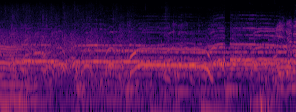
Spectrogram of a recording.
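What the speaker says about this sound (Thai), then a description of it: "ขอเสียงปรบมือ" Crowd at a Thai university event cheers and applauds for a returning college star, a dense continuous roar of voices and clapping that stays loud throughout, with musical tones and talk mixed in.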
